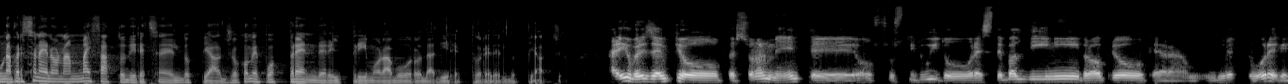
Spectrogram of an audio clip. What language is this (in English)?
Italian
